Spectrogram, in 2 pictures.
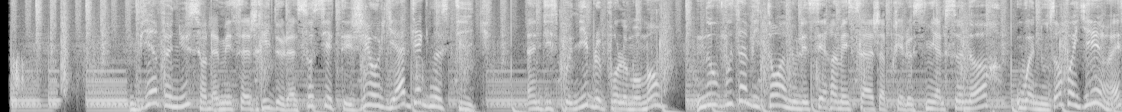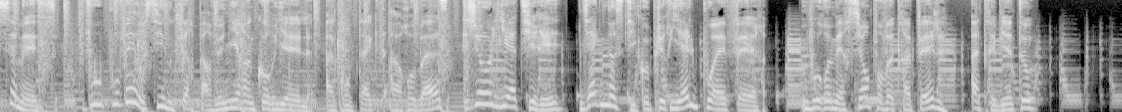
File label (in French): REPONDEUR MOBILE; casting voix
